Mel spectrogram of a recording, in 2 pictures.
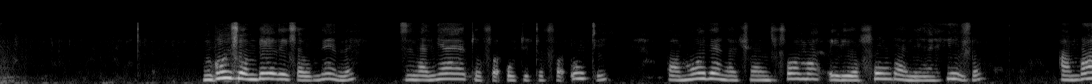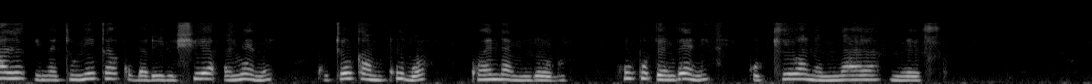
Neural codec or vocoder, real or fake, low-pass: codec, 16 kHz, 2 kbps, FreqCodec, smaller model; fake; 7.2 kHz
